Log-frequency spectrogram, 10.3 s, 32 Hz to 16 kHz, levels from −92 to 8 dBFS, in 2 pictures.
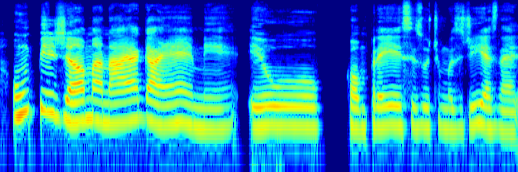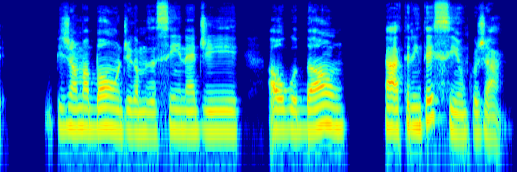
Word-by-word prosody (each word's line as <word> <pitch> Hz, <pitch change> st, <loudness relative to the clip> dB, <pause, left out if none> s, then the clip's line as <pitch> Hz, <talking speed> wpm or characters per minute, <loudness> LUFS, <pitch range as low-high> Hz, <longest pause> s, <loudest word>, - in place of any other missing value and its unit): Um 260 Hz, +4 st, +3 dB
pijama 225 Hz, -8 st, +4 dB
na 195 Hz, +3 st, +7 dB
HM, 180 Hz, -6 st, 0 dB
eu 170 Hz, -1 st, -3 dB, 0.2 s
comprei 165 Hz, +1 st, -2 dB
esses 170 Hz, -1 st, -5 dB
últimos 160 Hz, -2 st, -10 dB
dias, 170 Hz, -1 st, -3 dB
né, 145 Hz, -2 st, -7 dB, 0.5 s
pijama 160 Hz, -1 st, -3 dB
bom, 160 Hz, 0 st, 0 dB
digamos 145 Hz, -2 st, -6 dB
assim, 150 Hz, +3 st, -2 dB
né, 145 Hz, -1 st, -4 dB
de 145 Hz, -1 st, -5 dB, 0.3 s
algodão, 155 Hz, +3 st, 0 dB, 0.4 s
está 165 Hz, -2 st, +5 dB
35, 160 Hz, -, -1 dB
já. 135 Hz, -, -1 dB
165 Hz, 115 wpm, -26 LUFS, 155-185 Hz, 0.5 s, na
